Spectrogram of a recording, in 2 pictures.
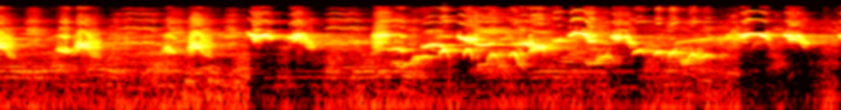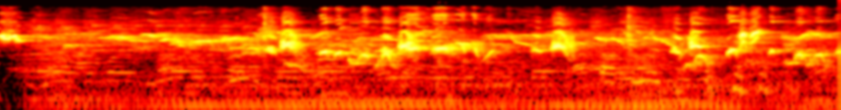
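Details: Oriental magpie-robin of the kacer poci type singing a full-isian lure song meant to prompt other magpie-robins to sing. A continuous stream of varied whistled, chattering and trilled phrases fills the clip, with short pauses and a faint low hum underneath.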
